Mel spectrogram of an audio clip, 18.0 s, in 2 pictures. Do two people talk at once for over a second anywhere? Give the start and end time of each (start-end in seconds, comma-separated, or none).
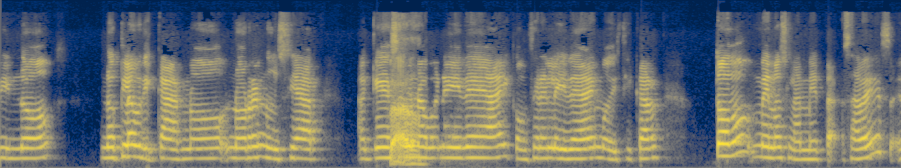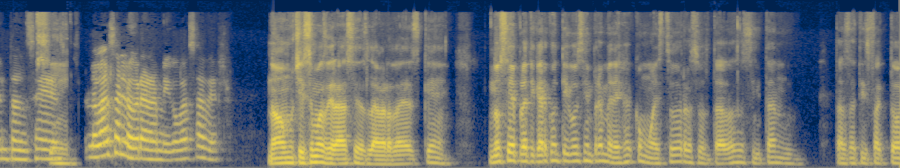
none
